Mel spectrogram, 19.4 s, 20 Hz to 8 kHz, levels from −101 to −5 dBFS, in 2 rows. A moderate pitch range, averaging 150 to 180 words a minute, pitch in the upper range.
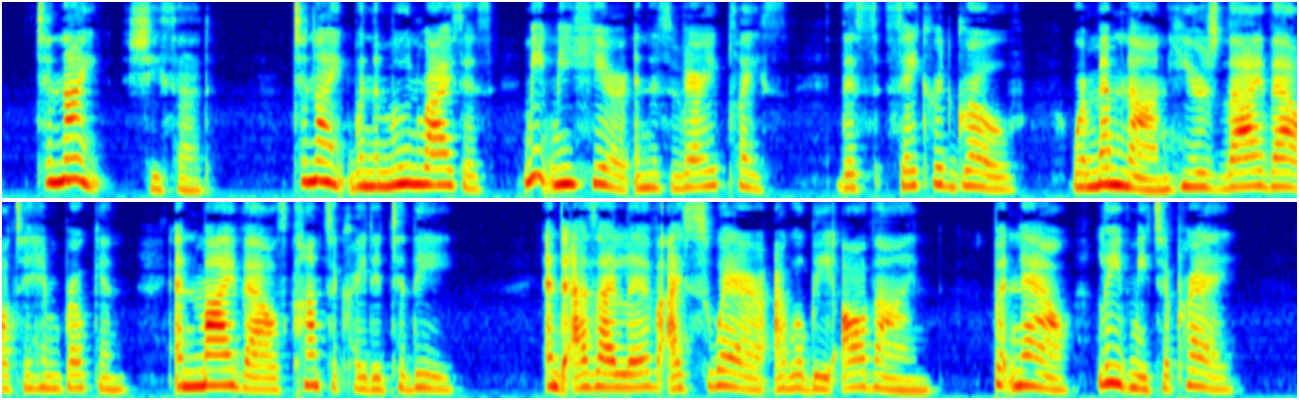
Yes: average, 4.1 semitones; average, 160 wpm; high, 205 Hz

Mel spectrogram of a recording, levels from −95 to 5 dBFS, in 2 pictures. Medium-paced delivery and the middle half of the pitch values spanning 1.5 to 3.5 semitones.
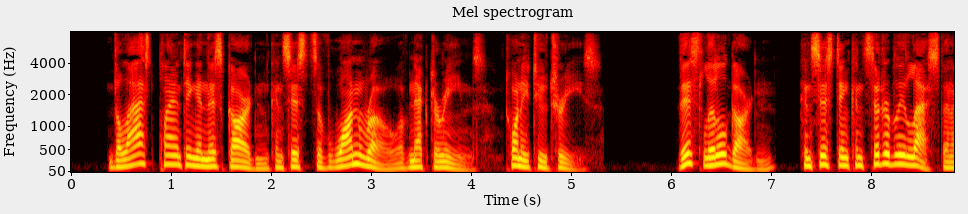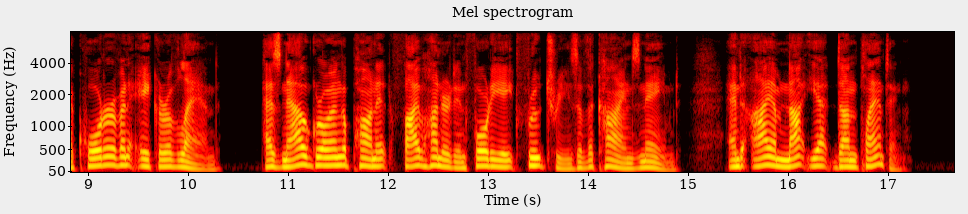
No: average, 165 wpm; wide, 5.5 semitones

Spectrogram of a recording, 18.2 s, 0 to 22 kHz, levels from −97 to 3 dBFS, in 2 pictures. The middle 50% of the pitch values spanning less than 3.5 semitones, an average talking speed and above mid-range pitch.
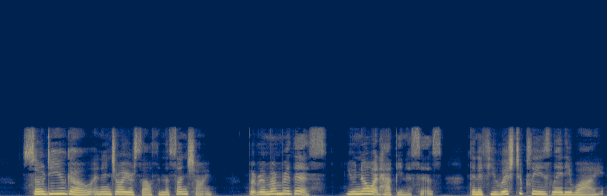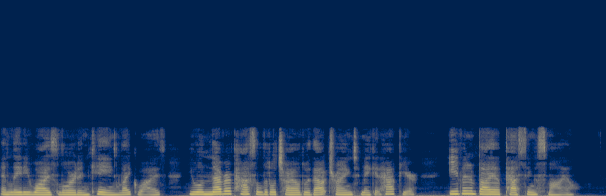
Yes: average, 2.9 semitones; average, 170 wpm; high, 245 Hz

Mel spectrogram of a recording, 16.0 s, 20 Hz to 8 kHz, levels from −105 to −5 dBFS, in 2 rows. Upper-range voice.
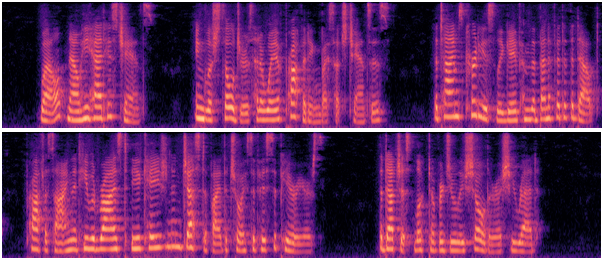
Yes: high, 230 Hz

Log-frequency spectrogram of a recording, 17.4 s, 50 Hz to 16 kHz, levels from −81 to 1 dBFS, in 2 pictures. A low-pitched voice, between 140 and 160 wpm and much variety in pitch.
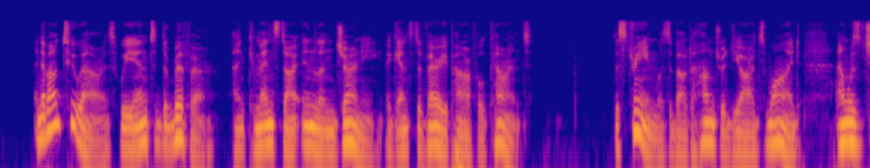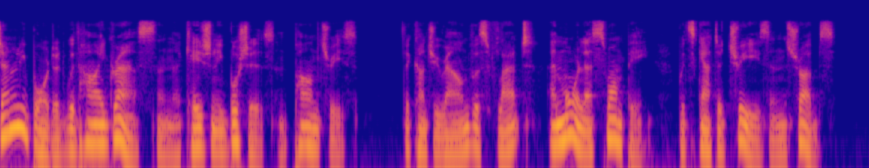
No: very low, 95 Hz; average, 185 wpm; wide, 6.6 semitones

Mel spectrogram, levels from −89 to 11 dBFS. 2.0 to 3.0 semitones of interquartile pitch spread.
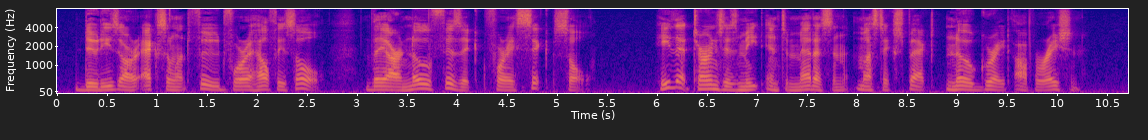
Yes: average, 2.7 semitones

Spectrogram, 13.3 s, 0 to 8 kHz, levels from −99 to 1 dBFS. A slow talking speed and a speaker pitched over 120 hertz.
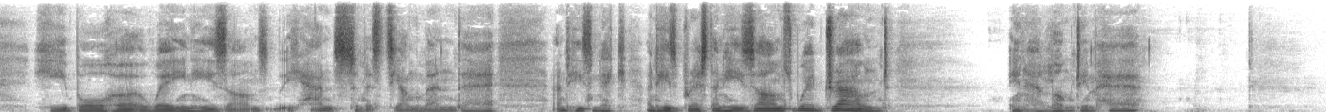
No: slow, 125 wpm; low, 100 Hz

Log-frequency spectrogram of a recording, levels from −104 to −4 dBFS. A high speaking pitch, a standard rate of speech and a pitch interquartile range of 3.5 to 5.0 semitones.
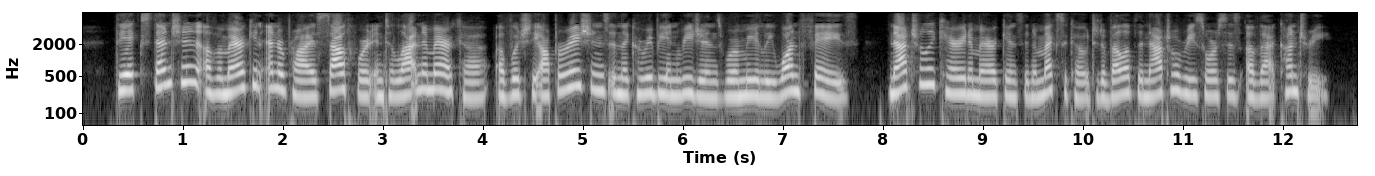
Yes: high, 225 Hz; average, 165 wpm; average, 4.2 semitones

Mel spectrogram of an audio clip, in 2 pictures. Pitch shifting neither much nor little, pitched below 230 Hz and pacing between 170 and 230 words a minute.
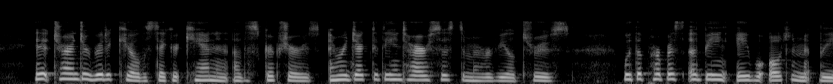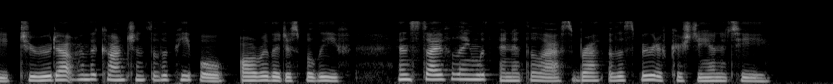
Yes: average, 4.6 semitones; high, 190 Hz; average, 175 wpm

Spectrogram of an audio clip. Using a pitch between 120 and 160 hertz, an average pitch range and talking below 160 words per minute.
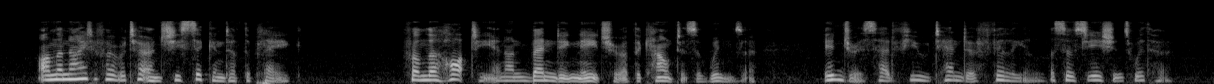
No: medium, 180 Hz; average, 4.4 semitones; average, 150 wpm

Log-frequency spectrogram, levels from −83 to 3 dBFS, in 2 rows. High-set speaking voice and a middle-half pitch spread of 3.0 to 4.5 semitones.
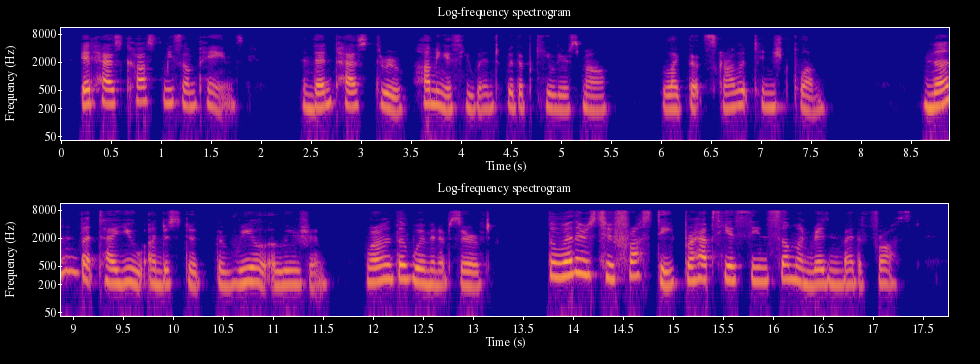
Yes: high, 220 Hz; average, 4.2 semitones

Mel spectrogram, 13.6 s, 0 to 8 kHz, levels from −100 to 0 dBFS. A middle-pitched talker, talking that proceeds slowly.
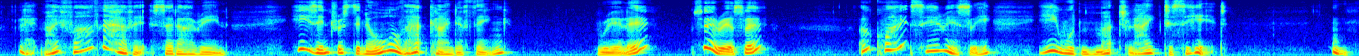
Yes: medium, 180 Hz; slow, 120 wpm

